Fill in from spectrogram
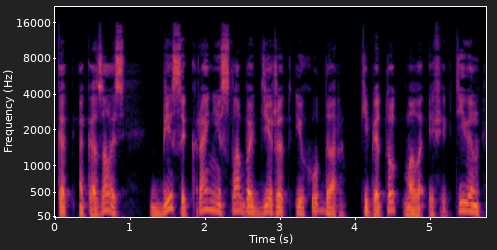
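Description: A man reading a first-person fantasy novel aloud as an expressive audiobook narrator. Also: mid-range voice, no echo, clean studio sound.

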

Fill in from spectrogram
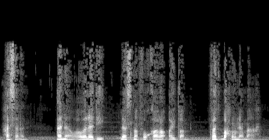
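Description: A man's voice: on the low side, quick pace, soft background music, natural voice. Casting: narrator doing a grateful, protective mother, impassioned. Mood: fierce. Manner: impassioned, insistent.

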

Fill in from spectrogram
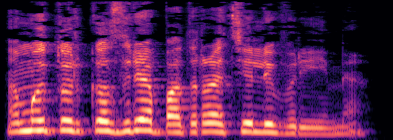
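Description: Lady doing a rowdy drunk young guy, loud and brash, storybook. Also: a little high, a little fast, creaky. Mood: disappointed. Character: tipsy young male reveler, boisterous.

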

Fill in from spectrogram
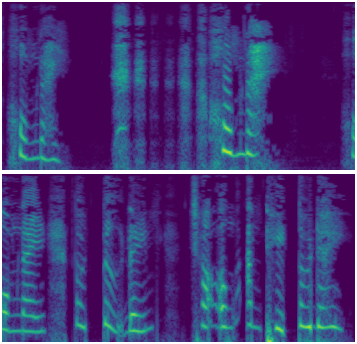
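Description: A woman's voice: high-pitched, unhurried, no echo, voice pushed up. A woman reading aloud, voicing a determined young mother who speaks earnestly. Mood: bold.

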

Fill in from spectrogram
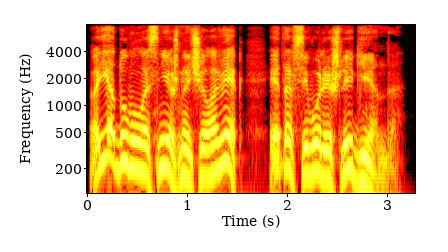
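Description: Guy putting on a soft high girly fire-truck dino robot, kind and gentle. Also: big pitch swings, brisk, no room sound, studio quality, heavily acted. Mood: musing.

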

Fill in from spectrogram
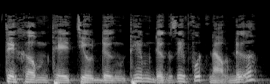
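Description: Husky-voiced man narrating a horror story. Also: fast talker. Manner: expressive, shifts pitch for emotional moments.

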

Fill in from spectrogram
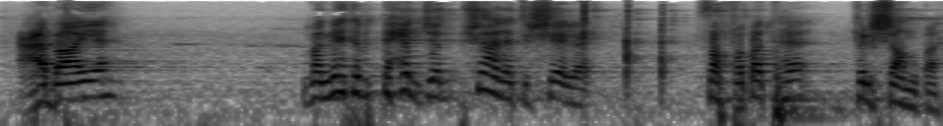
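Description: A man's voice: sits high, a bit bright, slight background noise. A man giving a religious lecture, telling stories in a fervent, pleading way. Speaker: preacher.

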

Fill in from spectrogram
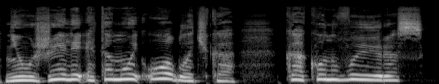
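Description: A man voicing a gentle, chatty female house cat who fusses over her kitten in a storybook reading. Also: on the high side, measured pace, no echo, clean studio sound, close to an everyday voice. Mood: doting. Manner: fussing, purring, breathless questions.

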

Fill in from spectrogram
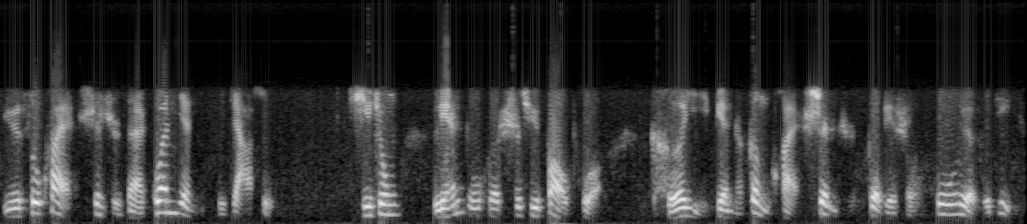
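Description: Male radio English teacher, lively, slightly husky, tinny broadcast sound. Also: a little slow. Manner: lively, demonstrates lines with heavy stress and rising pitch. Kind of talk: radio language lesson.

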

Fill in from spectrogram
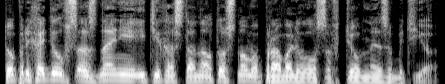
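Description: A man's voice: medium pitch, animated, brisk, dry recording, clean studio sound. A man reading a fantasy audiobook aloud in tense first-person narration. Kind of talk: scripted narration.

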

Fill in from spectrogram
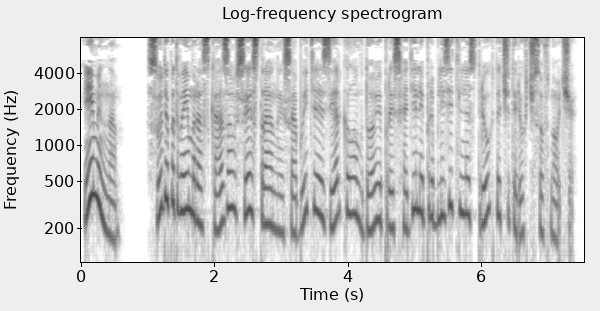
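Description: A woman voicing a stern, knowing man who calmly instructs others before a ritual, in an audiobook. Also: a little high, brisk, no room sound, studio quality. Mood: instructive. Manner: calm, instructive, admonishing.

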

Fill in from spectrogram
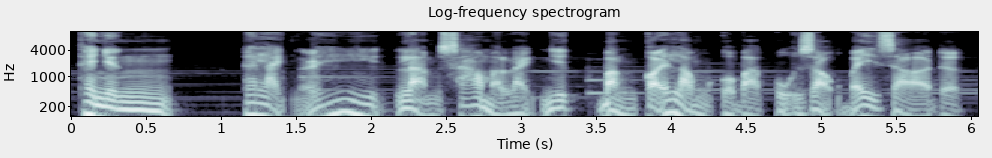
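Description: A man's voice: low voice, big pitch swings, normal speed, a little mellow, faint music behind. A man narrating a ghost story in a dramatic, mournful storyteller's manner.

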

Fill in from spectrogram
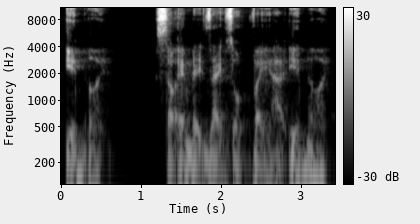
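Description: Man playing a young man, polite, deferential, grieving, deep voice. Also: moderate pace, a little mellow, soft background music. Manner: humble and deferential.

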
